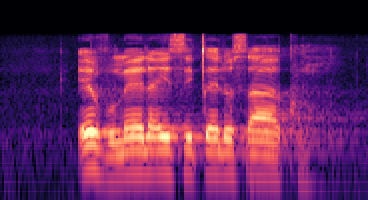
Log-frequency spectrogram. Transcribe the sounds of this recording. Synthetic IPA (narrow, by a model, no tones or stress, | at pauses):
evumɛlaisiǀɛlɔsaːkʰɔ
